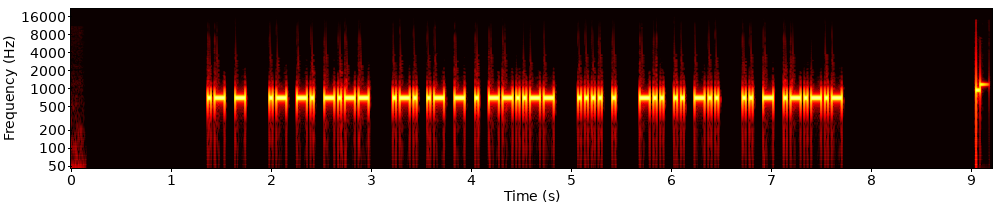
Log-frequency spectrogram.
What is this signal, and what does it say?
Morse code, heard as a keyed tone, about 36 wpm, 700 Hz. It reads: AT ANY RATE, HE DID IT.
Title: Sentences from Top 1000 Words - Review Part 4 - 35wpm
